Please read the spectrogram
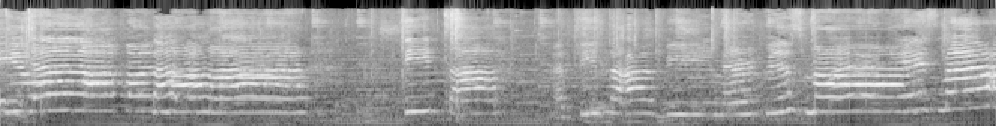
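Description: A young girl singing loudly in a high voice, holding long notes and gliding between pitches, in several phrases with short breaks.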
